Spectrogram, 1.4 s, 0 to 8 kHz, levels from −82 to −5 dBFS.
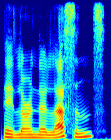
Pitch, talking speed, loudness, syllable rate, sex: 185 Hz, 170 wpm, -19 LUFS, 3.8 syllables/s, female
